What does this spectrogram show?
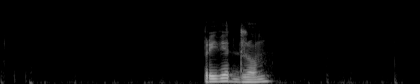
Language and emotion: Russian, neutral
